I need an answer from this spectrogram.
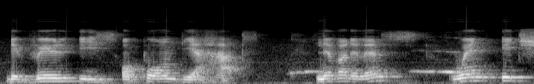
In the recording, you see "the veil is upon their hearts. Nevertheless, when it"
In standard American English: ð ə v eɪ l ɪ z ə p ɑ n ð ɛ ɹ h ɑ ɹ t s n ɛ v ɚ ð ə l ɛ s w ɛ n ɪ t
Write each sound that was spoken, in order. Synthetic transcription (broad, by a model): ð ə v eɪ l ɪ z ə p ɑ n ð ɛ h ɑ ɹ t n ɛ v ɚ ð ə l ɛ s w ɛ n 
